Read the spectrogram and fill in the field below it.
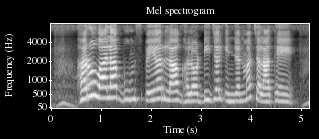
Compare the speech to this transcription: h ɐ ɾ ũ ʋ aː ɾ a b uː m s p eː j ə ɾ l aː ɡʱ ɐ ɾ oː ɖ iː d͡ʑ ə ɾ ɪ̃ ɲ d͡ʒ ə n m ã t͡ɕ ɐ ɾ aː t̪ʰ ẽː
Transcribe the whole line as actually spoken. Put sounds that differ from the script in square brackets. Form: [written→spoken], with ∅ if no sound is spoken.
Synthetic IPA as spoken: h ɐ ɾ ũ ʋ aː [ɾ→l] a b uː m s p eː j ə ɾ l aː ɡʱ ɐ [ɾ→l] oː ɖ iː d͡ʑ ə [ɾ→l] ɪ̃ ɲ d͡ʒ ə n m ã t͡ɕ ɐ [ɾ→l] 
